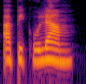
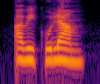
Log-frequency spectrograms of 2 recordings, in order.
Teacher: Al analizar la palabra apiculam, observamos que tiene una sonorización en P, por lo cual se sustituye en B. Nos queda la palabra abiculam.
